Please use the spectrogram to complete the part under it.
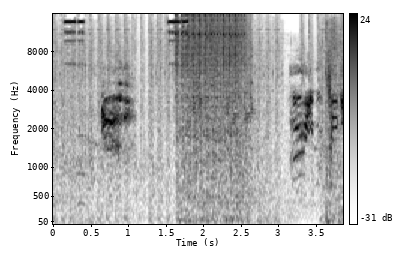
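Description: Heavy gunfire erupts in the shooter game Spec Ops: The Line, with bursts of automatic fire and sharp metallic shots layered over a dense battle din, loud and close throughout.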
